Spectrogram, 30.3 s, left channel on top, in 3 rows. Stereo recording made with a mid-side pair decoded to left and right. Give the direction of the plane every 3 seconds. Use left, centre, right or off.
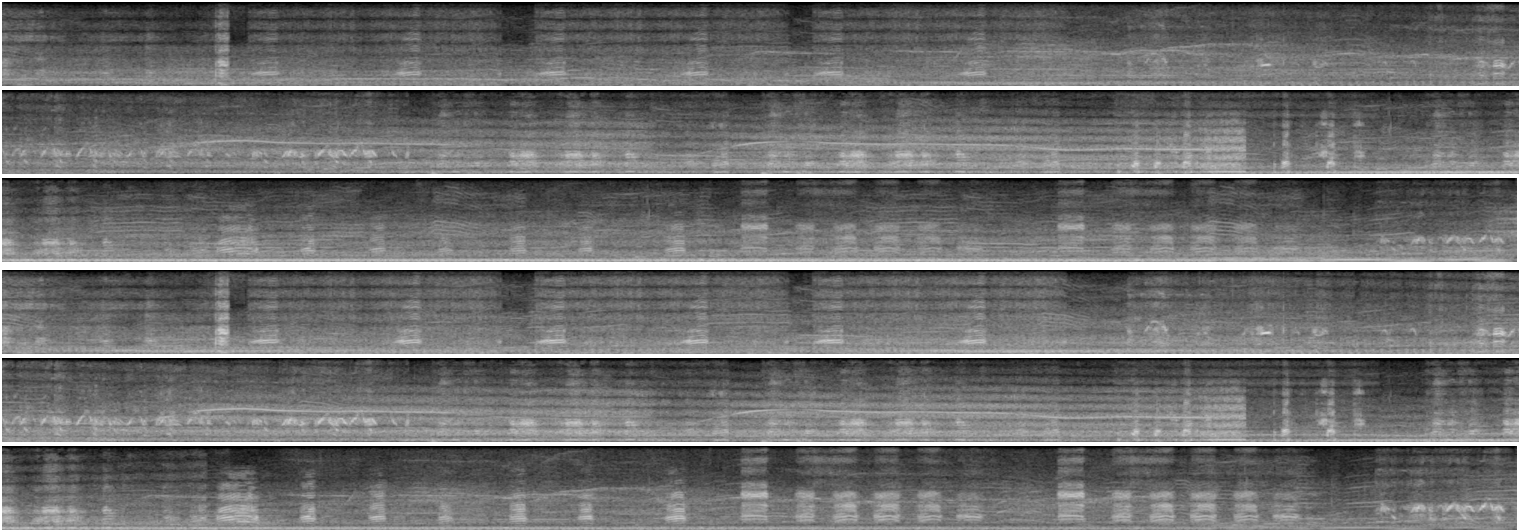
right, right, right, right, right, centre, centre, left, left, left.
